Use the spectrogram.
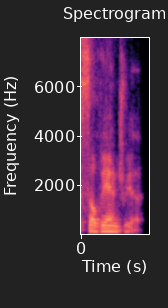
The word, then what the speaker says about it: Salvandria: So now the official title is the fall of Salvandria. Um which to me makes sense. You got the Salvan Andrea feels like a more natural pronunciation of that part of the word than Andrea.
